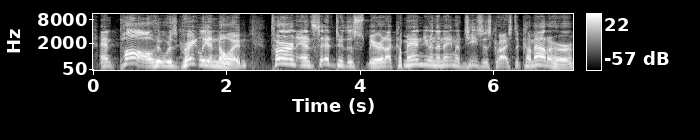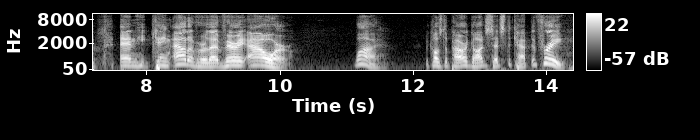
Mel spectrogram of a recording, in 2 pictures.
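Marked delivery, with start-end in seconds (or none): 0.1-2.3 "greatly annoyed" louder and slower; stronger reread. Shown as a demonstration. Pastor rereading scripture to the church, louder and slower. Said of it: "let me read that one more time". 2.6-10.2 loud, slow scripture reading; scripture preaching. Acted. Pastor reading the Bible aloud to the church, slow and loud.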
